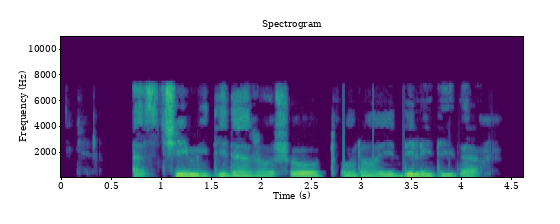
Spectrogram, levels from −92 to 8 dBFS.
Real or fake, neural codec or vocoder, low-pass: real; none; 7.2 kHz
